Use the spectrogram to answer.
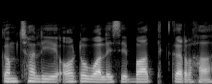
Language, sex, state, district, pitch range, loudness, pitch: Hindi, male, Himachal Pradesh, Shimla, 120-135 Hz, -19 LUFS, 125 Hz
